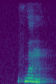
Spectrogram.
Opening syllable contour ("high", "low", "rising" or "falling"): falling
